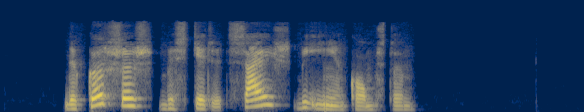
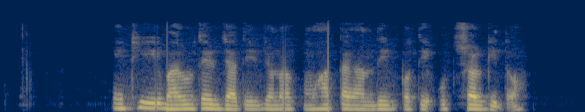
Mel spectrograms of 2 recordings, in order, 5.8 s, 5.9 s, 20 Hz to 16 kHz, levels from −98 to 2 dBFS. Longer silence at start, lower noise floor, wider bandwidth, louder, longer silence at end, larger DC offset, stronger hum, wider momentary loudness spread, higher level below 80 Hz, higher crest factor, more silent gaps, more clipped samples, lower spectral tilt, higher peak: second, 0.65 s vs 1.15 s; about the same, under -90 dBFS vs under -90 dBFS; about the same, 7.6 kHz vs 7.4 kHz; first, -20 LUFS vs -28 LUFS; first, 1.75 s vs 0.65 s; neither; neither; first, 16 LU vs 10 LU; about the same, -62 dBFS vs -62 dBFS; about the same, 20 dB vs 20 dB; neither; neither; second, -6 dB/octave vs -9.5 dB/octave; first, -2 dBFS vs -8 dBFS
